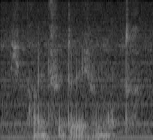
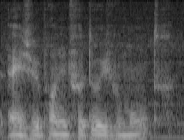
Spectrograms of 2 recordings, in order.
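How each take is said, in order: First: Soft, fast whisper to himself; hushed quick whisper while taking the photo. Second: Said in the usual way. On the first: Real, not acted. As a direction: whisper it quickly so as not to disturb. Whispered repeat while shooting.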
